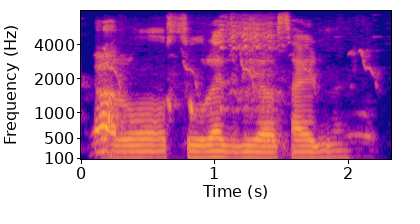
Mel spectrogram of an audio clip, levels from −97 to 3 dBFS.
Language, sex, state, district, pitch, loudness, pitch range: Hindi, male, Jharkhand, Sahebganj, 120 Hz, -22 LUFS, 115-120 Hz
